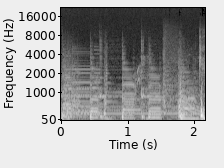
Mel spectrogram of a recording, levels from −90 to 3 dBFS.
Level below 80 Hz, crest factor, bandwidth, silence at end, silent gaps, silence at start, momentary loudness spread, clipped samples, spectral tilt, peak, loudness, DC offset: -30 dBFS; 18 dB; over 20 kHz; 0 s; none; 0 s; 4 LU; 0.1%; -7 dB/octave; 0 dBFS; -19 LUFS; under 0.1%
